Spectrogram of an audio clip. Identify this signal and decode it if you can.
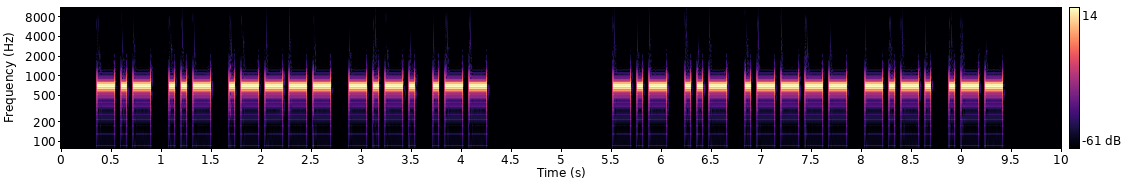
Morse code, heard as a keyed tone, about 20 wpm, 700 Hz. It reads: KU1CW KU1CW
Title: USA Call Signs - 5 Characters - Repeated 3x - 20wpm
